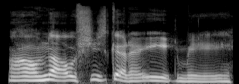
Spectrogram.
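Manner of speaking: high, slow mock fright; mock panic. A narrator's reading. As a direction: pretend to be terrified. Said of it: "Uncle Shameless cried".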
